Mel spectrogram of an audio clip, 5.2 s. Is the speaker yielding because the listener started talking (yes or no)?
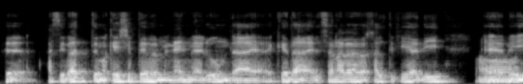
no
